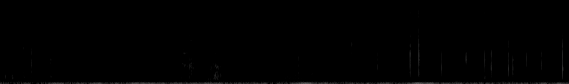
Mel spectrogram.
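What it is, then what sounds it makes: Leather purse. A leather purse is tapped and scratched with long nails. Bright, crisp clicks and dry scratching sounds come over a steady low hum. Toward the end the taps grow sharper and more distinct.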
